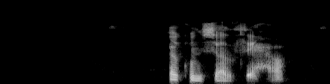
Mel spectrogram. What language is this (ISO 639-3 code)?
kab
